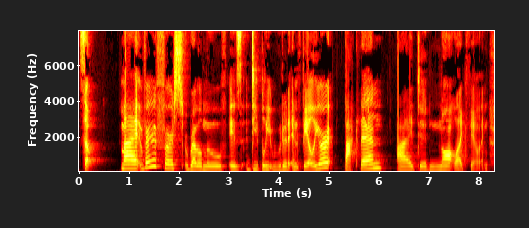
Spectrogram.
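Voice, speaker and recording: A woman speaks at a very slow pace. Her fairly high voice has lively intonation. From mostly raised outside Germany, half German. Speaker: podcast host and marketing consultant. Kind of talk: personal storytelling monologue.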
